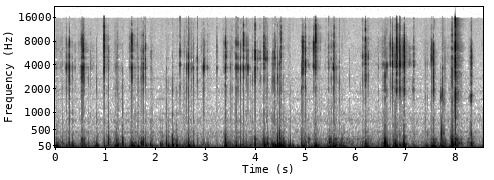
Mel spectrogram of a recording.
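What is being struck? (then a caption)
Ridged hollow plastic night lamp. Long glossy nails on both hands tap and scratch the stacked ridges of a glowing, cone-shaped, hollow night lamp with a translucent ridged plastic-like shell, held close. The result is a steady run of quick, dry, clicky taps and raspy scratches, each with a soft low thump and a bright edge, dying away almost instantly.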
